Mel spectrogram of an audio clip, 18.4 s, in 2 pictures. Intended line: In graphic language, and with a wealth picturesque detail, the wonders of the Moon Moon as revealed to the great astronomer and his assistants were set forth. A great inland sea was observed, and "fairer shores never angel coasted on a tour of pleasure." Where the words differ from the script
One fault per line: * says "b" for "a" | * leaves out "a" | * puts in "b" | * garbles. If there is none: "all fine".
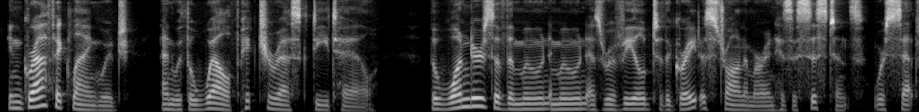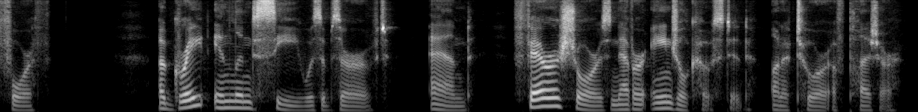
all fine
